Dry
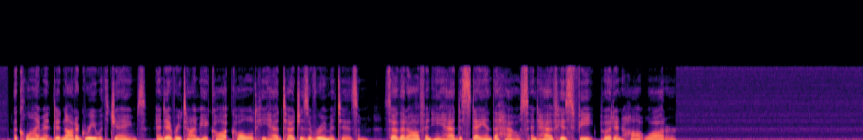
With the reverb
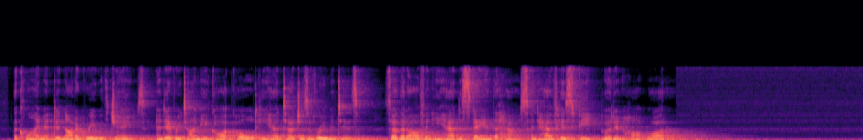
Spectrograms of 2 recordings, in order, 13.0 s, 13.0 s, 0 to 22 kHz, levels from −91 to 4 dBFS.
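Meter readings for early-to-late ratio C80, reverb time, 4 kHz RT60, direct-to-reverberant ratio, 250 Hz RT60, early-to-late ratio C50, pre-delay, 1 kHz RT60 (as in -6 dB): 8.5 dB, 2.4 s, 1.3 s, 4.0 dB, 3.2 s, 7.0 dB, 6 ms, 2.2 s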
